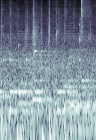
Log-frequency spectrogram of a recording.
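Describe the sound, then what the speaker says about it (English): Ocean surf breaking just outside a harbor on a windy, rough day, heard as a steady broad wash of roaring water with a low rumble, fairly loud and continuous with no voices. "just outside the harbor, the waves break"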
